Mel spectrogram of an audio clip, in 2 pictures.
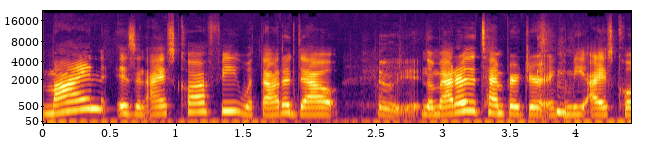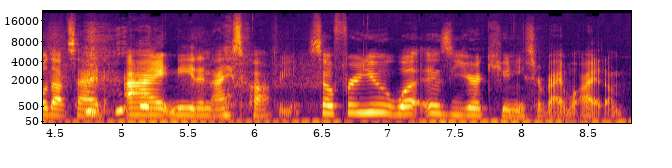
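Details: Adult female speaker; Normal speech.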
